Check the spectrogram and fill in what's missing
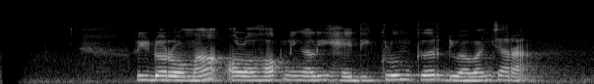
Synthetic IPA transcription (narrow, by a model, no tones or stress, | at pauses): ridɔɾɔmaʔɔlɔɦɔk̚niŋaliɦɛdiklumkɨrdiwawaɲt͡ʃaɾa̰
